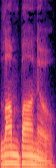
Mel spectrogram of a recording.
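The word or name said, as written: λαμβανω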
